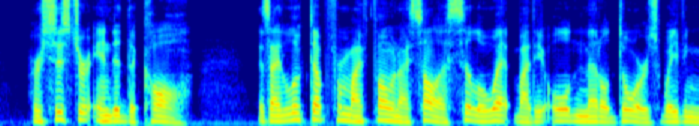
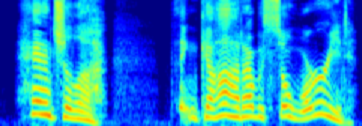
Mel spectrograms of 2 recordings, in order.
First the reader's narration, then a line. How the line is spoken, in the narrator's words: I gasped for breath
